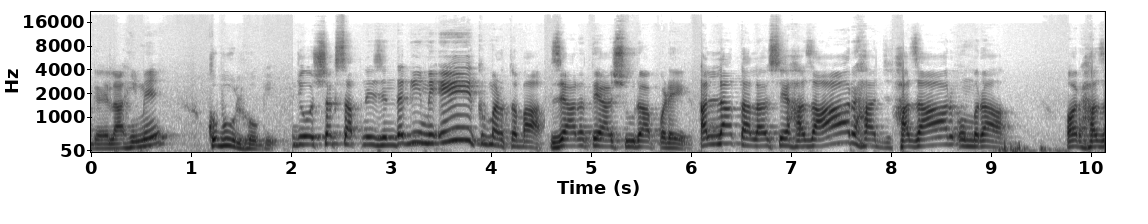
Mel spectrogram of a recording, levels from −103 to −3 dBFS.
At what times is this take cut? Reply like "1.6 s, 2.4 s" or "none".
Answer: 2.0 s, 4.5 s, 6.0 s, 8.0 s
